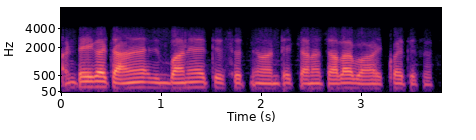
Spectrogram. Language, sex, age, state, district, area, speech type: Telugu, male, 18-30, Telangana, Vikarabad, urban, conversation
